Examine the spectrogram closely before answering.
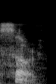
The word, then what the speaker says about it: salt: There's no L. Say it like this. Salt. Salt. Salt. That's it. Very good. So just remember, if your tongue touches the roof of your mouth, when you say salt, you're doing it wrong.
